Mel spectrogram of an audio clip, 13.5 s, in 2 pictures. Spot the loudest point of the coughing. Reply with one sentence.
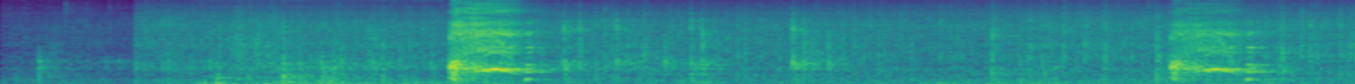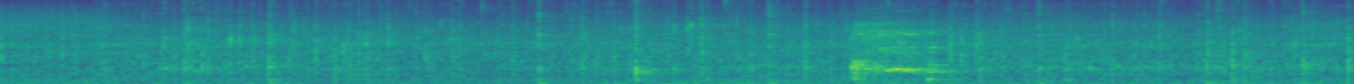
The volume of the coughing peaks at 2 seconds.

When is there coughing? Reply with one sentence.
You can hear the coughing from 0.9 to 2.7 s, from 4.5 to 6.4 s and from 9.8 to 11.6 s.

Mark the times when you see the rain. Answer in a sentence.
You can hear the rain from 0.0 to 13.5 s.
